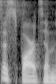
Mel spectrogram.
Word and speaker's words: aspartame: Okay, it's aspartame.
